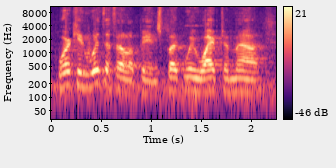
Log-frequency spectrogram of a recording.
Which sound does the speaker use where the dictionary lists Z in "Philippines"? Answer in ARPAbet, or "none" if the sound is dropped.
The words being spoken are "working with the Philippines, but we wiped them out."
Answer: Z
